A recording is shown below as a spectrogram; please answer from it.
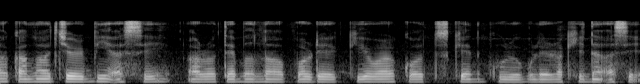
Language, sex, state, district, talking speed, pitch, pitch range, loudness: Nagamese, male, Nagaland, Dimapur, 150 wpm, 120 Hz, 120-125 Hz, -20 LUFS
